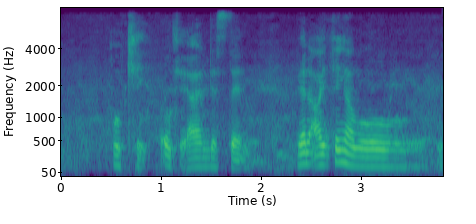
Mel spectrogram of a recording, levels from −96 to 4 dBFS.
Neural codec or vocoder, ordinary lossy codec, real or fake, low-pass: codec, 16 kHz, 2 kbps, FreqCodec, larger model; none; fake; 7.2 kHz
